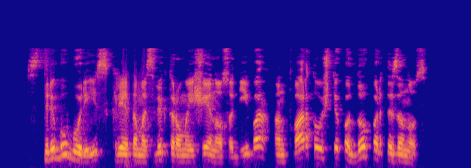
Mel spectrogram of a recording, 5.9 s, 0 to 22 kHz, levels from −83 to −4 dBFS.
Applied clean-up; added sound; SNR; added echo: neural separator model SepFormer DNS4.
